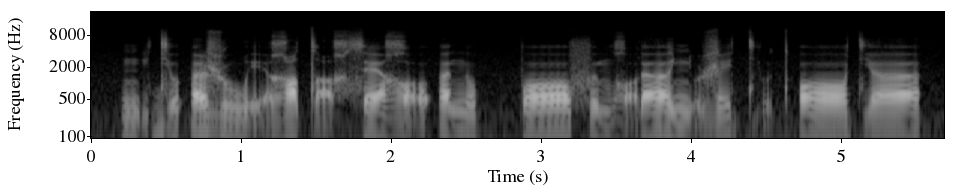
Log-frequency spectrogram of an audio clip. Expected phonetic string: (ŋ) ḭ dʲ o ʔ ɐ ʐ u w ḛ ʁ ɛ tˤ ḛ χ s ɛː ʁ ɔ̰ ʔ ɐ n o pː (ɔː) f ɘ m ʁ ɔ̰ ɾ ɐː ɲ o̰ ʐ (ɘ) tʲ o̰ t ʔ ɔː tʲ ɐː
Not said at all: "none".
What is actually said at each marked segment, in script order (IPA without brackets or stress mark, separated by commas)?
ŋ, ɔː, e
